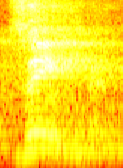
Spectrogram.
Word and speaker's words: think: Think, positive thinking, berpikir, bukan thinking. Think, T sama H itu bacanya think.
